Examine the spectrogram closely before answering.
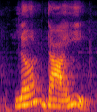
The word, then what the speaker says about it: लड़ाई: बिंदी ही नहीं है, ल डाई, तो ये तो शब्द ही गलत है। इसीलिए अब इसके नीचे हम बिंदी लगाएंगे। डा के नीचे बिंदी लगाई तो इसका उच्चारण हो गया लड़ाई, लड़ाई।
